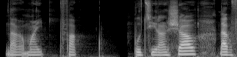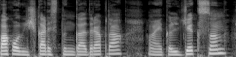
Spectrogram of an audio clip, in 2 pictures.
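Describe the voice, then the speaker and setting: Excitable woman narrating her gameplay. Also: mid-range voice, clear, resonant tone, no echo, studio quality. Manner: excitable, repeats words in quick bursts; chatty, talks to viewers while playing. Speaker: gaming channel host. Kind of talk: casual let's-play commentary.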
